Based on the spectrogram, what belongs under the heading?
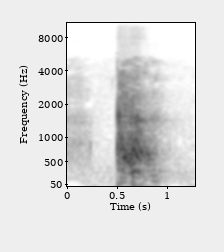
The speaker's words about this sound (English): Now, let's have a real good cough to get real good attention. Come on now.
